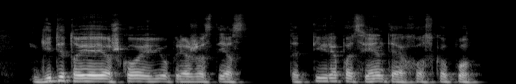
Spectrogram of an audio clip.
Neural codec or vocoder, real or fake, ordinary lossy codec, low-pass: none; real; MP3, 96 kbps; 10.8 kHz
